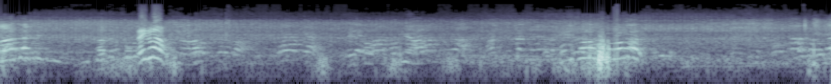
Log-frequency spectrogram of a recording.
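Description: A motor vehicle's engine running steadily under men's voices, with louder calls about one and a half seconds in and again about six seconds in.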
